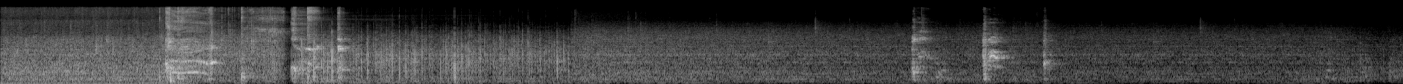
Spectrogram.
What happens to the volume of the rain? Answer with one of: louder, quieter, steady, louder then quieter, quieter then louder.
quieter.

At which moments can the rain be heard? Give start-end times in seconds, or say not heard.
0.0-13.9.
